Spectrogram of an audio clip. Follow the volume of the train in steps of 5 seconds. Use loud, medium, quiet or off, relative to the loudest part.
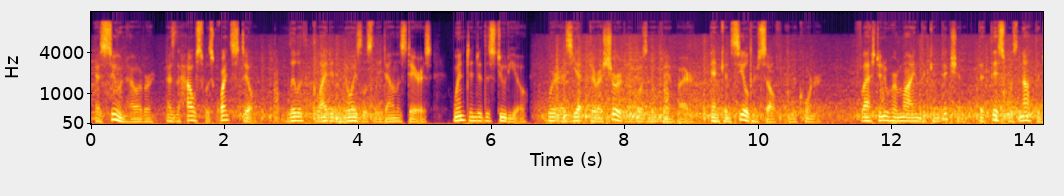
medium, loud, loud.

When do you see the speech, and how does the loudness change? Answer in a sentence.
The speech can be heard from 0.1 to 14.2 s, at a steady volume.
